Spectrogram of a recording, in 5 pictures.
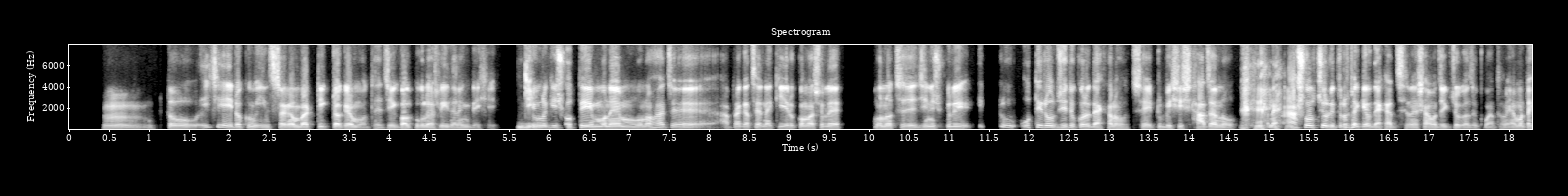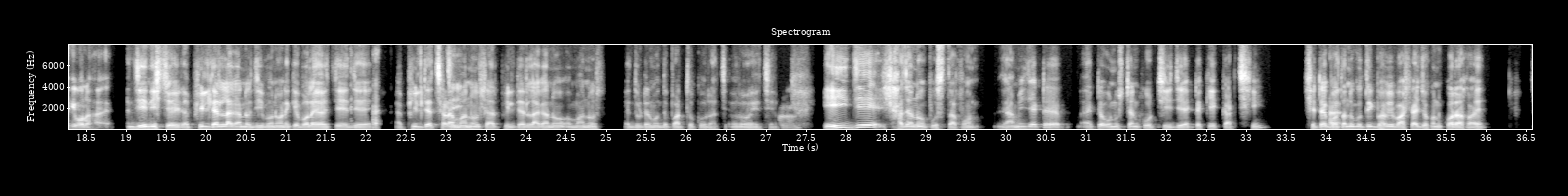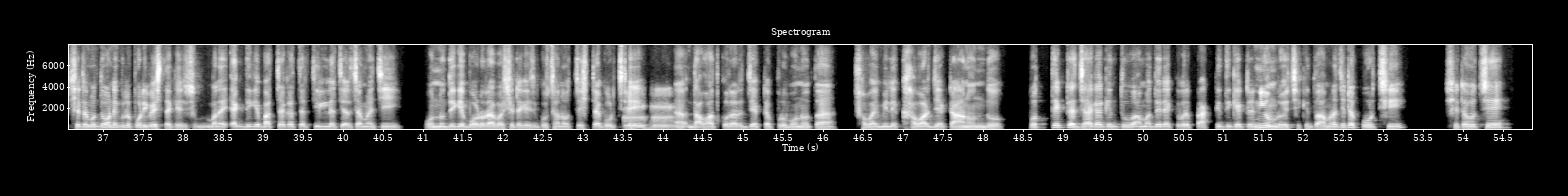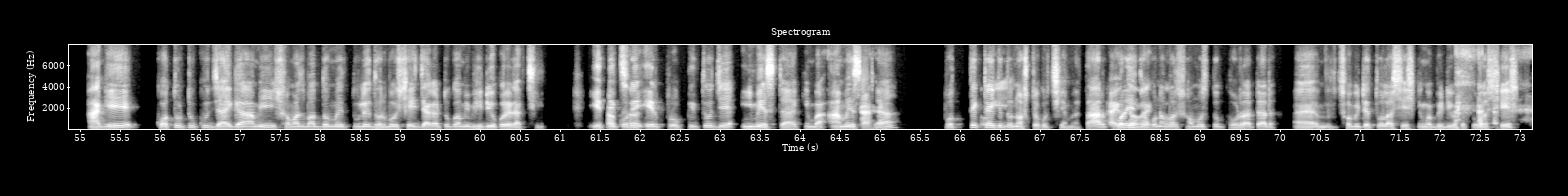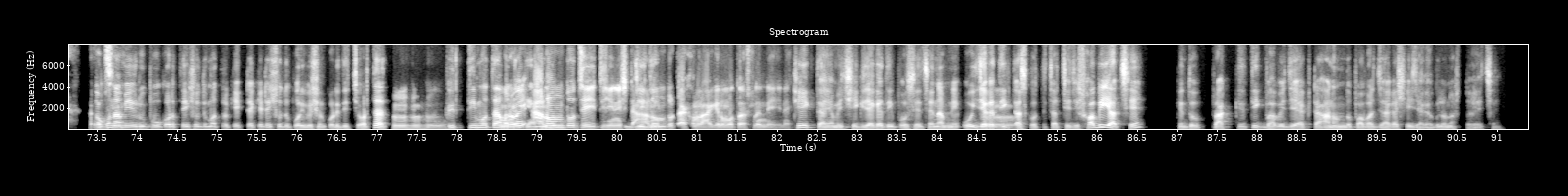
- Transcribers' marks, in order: laughing while speaking: "চরিত্রটা"; chuckle; chuckle; "ঠিক" said as "সিক"
- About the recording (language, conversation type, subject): Bengali, podcast, সামাজিক যোগাযোগমাধ্যম কীভাবে গল্প বলার ধরন বদলে দিয়েছে বলে আপনি মনে করেন?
